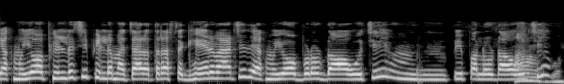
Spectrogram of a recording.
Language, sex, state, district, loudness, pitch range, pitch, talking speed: Garhwali, male, Uttarakhand, Tehri Garhwal, -13 LUFS, 240-275 Hz, 255 Hz, 210 wpm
